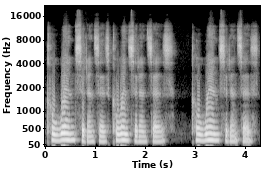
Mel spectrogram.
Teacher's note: But that O-O, there's more of a like a W sound in the middle to join the O-O to the I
